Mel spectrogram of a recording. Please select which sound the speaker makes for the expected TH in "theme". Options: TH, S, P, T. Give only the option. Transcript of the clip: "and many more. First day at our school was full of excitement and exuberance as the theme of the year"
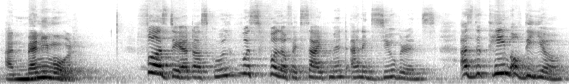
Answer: T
